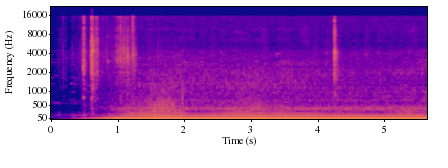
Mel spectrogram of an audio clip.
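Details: Garage stove with built-in injector burner: a low, steady roar builds within about a second, then holds even with no sputter or surging; burner running normally.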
